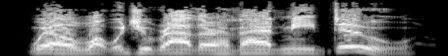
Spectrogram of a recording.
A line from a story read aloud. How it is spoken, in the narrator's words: screamed Taggart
